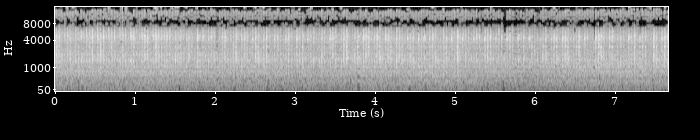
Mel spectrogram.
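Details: Mercedes W124 190 D four-cylinder diesel idling on a morning start: hard metallic clatter, steady at about 3.5 per second, louder than normal. Suspected causes are a worn cylinder or piston, the injectors (already replaced) or injection pump timing; unconfirmed.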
